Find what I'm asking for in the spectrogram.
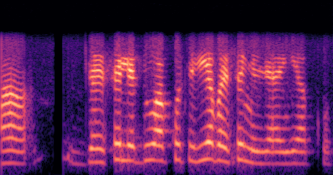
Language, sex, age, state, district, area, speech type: Hindi, female, 60+, Uttar Pradesh, Sitapur, rural, conversation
